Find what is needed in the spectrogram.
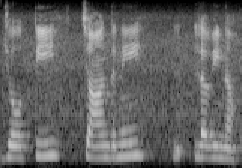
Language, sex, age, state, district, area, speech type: Sindhi, female, 30-45, Rajasthan, Ajmer, urban, spontaneous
